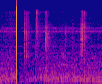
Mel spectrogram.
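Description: Small metal magic cups being handled on a table: one sharp click about a third of a second in, then a few faint ticks and taps.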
